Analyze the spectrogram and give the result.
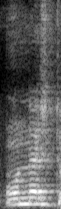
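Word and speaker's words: honest: ऐसे ही एच भी क्या है, साइलेंट, तो इसको ऑनेस्ट बोलोगे तो ये ठीक है।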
